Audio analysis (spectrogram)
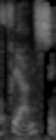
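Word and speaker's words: fiancé: जो है महिला, वो फियांसी है, ठीक है। यहां पे फियांसी और फियांस बोलते हैं, बाकी ई का कहीं भी प्रोनाउंसिएशन नहीं आता, ठीक है।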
